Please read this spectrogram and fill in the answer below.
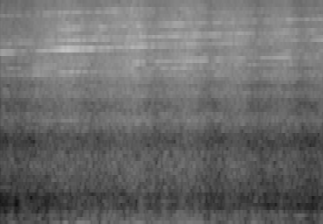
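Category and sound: vehicle, propeller airplane engine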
